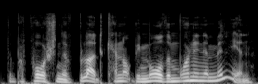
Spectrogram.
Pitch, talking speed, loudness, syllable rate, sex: 150 Hz, 280 wpm, -16 LUFS, 7.0 syllables/s, male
